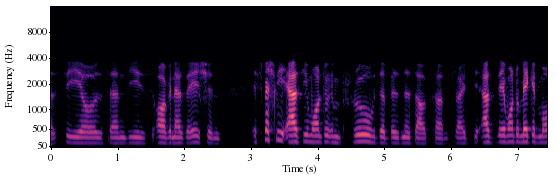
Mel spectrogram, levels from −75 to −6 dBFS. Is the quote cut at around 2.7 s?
no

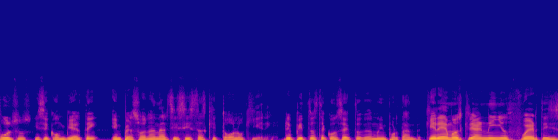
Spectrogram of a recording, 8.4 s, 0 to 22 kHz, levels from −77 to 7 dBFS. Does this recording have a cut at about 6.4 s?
yes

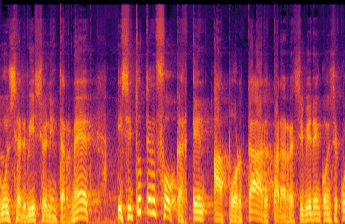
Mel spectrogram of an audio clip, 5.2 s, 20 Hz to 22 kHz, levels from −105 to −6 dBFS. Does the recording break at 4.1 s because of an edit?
no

